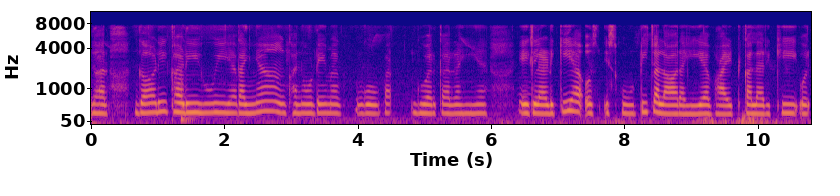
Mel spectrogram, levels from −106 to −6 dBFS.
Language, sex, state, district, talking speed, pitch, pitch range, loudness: Hindi, female, Uttar Pradesh, Jyotiba Phule Nagar, 130 wpm, 230 Hz, 220-240 Hz, -41 LUFS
